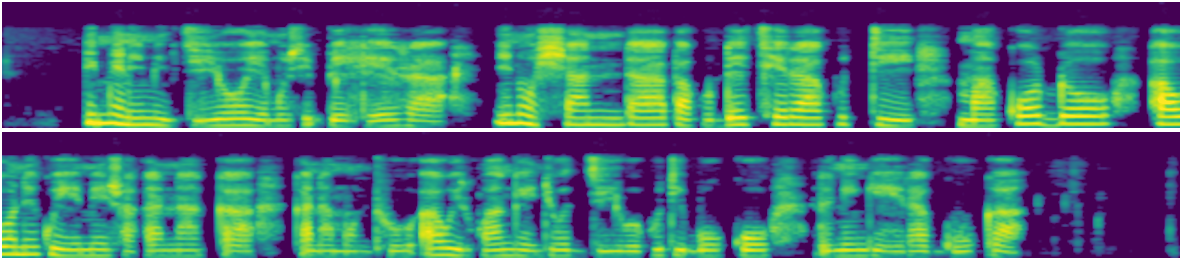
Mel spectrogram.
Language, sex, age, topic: Ndau, male, 25-35, health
